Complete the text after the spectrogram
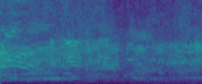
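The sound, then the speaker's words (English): Audience members chat at once with the people next to them, telling each other who they think is the greatest of all time, in a steady, overlapping babble of many voices, with no single speaker standing out, loud and continuous throughout. “Tell a partner, tell someone next to you.”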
